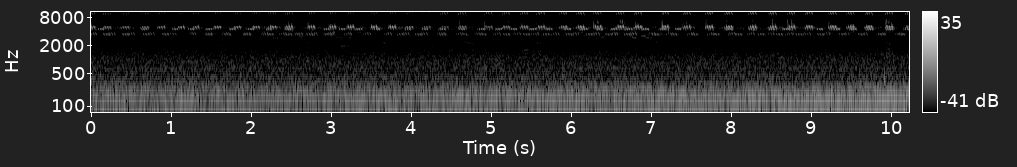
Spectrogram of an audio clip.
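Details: Summer meadow crickets in a dense chorus, rapid high chirps pulsing steadily about four times a second in stacked bands, over a faint low hum of background noise.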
